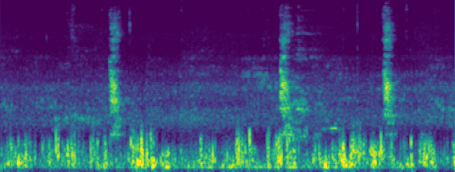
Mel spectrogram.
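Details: Evening barking from a beagle: three separate sharp barks spaced about two seconds apart, somewhat distant, set against a constant deep rumbling background noise.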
